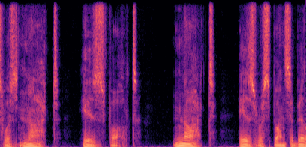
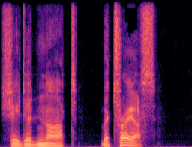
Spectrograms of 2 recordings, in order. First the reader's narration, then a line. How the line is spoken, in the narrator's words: Dalinar snapped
